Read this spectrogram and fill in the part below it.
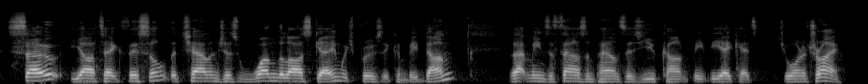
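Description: A man's voice: medium pitch, moderate pace, darkish tone. A middle-aged man hosting a TV quiz show in a studio, chatty and jokey. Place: TV studio set.

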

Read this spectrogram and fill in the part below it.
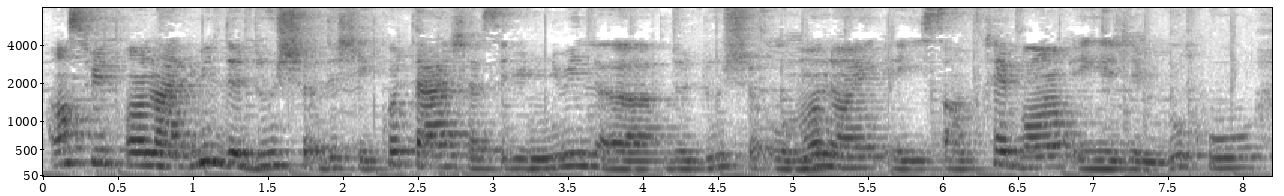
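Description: A middle-aged woman with a cold and a slightly congested voice, chatting casually to camera about products with a relaxed, hesitant manner. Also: lowish voice, a little slow, few pauses. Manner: relaxed, hesitant, many fillers. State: has a cold. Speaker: beauty vlogger. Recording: roomy, slightly distant, faint music.

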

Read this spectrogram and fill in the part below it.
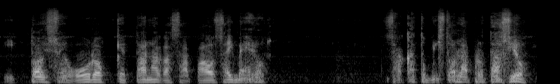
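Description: A distrustful, threatening ranch boss with a rural northern Mexican accent. His voice is fairly low, husky and full of gravel. The delivery is old radio-serial drama. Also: fairly even intonation, normal speed, heavily acted. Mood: tense, plotting. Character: menacing, suspicious rural Mexican boss on a manhunt.

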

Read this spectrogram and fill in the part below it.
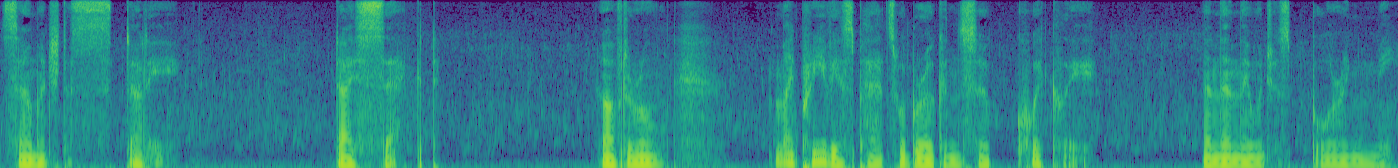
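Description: A silkily cruel male spider creature, acted by a man in an ASMR roleplay. The voice is mellow and husky, often sinking to a whisper. It moves very slowly and deliberately, with formal, taunting menace and a possessive edge. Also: lowish voice, little pitch movement. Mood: cold, possessive. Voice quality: breathy, often dropping to a whisper. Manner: slow, deliberate, softly taunting, formal wording.

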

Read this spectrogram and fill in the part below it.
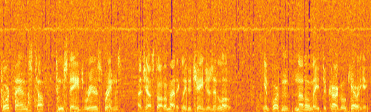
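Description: Lively American man narrating a vintage sales film. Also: medium pitch, moderate pace, background noise. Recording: vintage 1970s film soundtrack. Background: music.

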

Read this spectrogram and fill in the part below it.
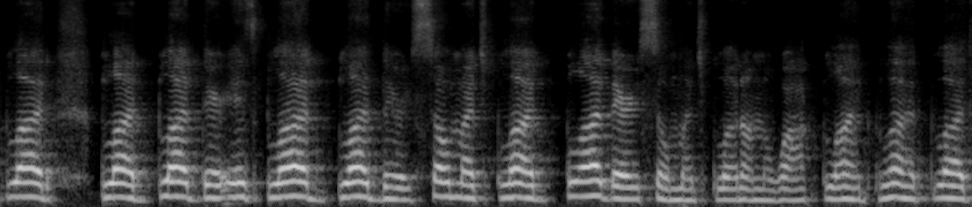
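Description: A middle-aged woman reading poetry in a measured, deliberate way, like a clinical report, on a video call at home. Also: mid-range voice, mellow. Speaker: poet. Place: room at home. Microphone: computer mic on a video call.

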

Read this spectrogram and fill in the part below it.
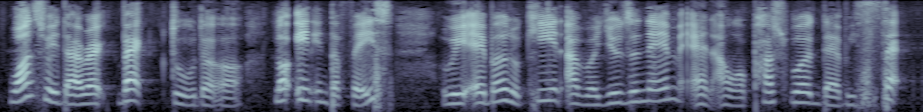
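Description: A young woman walks through a software demo step by step, often pausing and leading with "so". Her voice sits in a middle range and sounds dry and close, with no room around it. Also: medium pitch, dry recording, poor audio. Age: young adult. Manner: hesitant, repeats "so" often. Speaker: student presenter. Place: indoors at a desk.

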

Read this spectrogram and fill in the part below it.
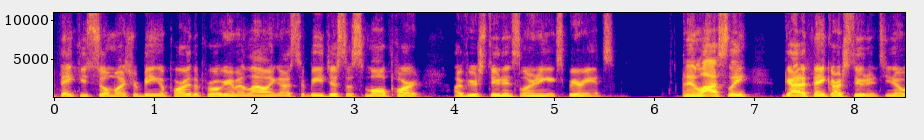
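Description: A young man hosting a school program, introducing and interviewing a guest with an enthusiastic, energetic delivery. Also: on the high side. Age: young adult. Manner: enthusiastic, energetic, talking with his hands. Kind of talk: upbeat presenter introduction and interview. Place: small room with a brick wall and memorabilia.

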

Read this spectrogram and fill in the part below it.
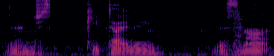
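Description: A man calmly explaining a fishing knot step by step at a desk indoors. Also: sits low, creaky, a little hiss or hum. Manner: calm, matter-of-fact, unhurried. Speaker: fly fishing tutorial host. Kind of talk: step-by-step instructional talk. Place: small indoor room at a desk.

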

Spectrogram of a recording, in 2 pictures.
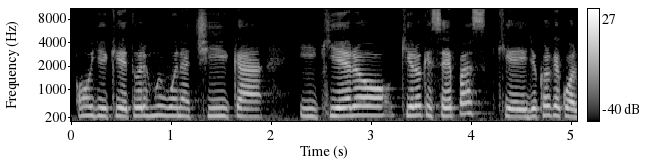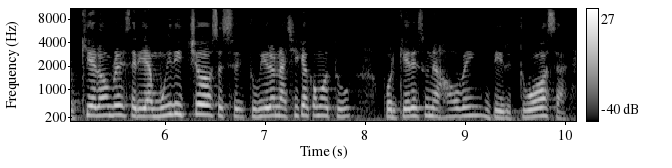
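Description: A young woman from the Dominican Republic hosting a youth talk show in a TV studio, lively and quick to laugh. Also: fairly high pitch. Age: young adult. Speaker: host. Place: forest-themed TV studio set. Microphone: lapel mic.

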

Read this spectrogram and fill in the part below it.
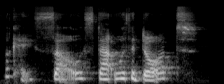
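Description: A woman's voice: high-pitched, measured pace. A woman in her thirties with a German accent, casually teaching face painting on a live stream in a small room, chatty and laughing often. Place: small indoor room with decorated wall.

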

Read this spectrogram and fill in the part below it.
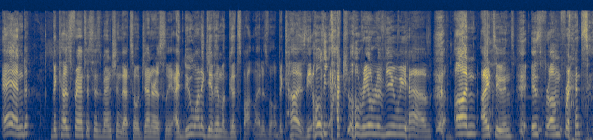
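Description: A man's voice: sits high, expressive, unhurried, pushed and bright. A man hosting a casual gaming podcast over a video call, reading out listener reviews with a playful, announcer-like flair. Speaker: podcast host.

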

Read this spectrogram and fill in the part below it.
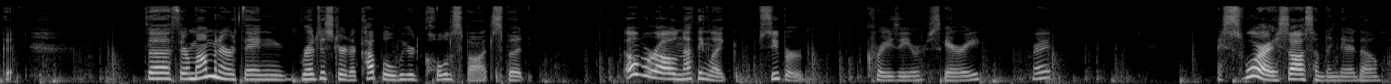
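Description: A woman's voice: a little high, a little hiss or hum, natural voice. A woman acting a cocky young ghost-hunting vlogger in an audio drama, brash and teasing. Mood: nervous. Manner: brash, teasing, talks herself up.

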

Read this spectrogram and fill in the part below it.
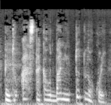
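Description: An actor playing a lovestruck, impetuous young gentleman in an old radio play, ardent and declamatory. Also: on the high side, animated, a little hiss or hum. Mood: aggrieved, resolute.

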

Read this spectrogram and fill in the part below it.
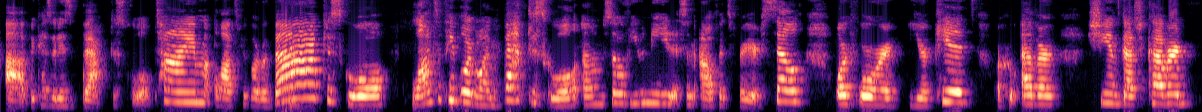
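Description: Bubbly, bright-voiced sniffly woman vlogger. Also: a little high, animated, moderate pace. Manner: bubbly and gushing, many "so cute" exclamations. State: sniffly from a sinus infection. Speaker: fashion haul vlogger. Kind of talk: casual try-on haul chat. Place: decorated bedroom studio with clothing racks.

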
